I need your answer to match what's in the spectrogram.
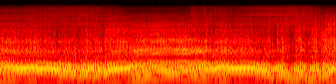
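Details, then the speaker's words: Toyota/Lexus JZ engine idling while the MAF sensor housing is moved a couple of millimetres down the intake pipe; the idle hum sags and the note shifts as rpm drops from unmetered air. "okay so as you can see i've literally got to move it a couple of millimeters down the pipe like that you can see that the rpm is dropping and the whole engine node is changing"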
